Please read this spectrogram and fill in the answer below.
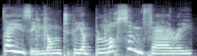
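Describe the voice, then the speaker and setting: A woman reading a children's storybook aloud in an expressive, deliberate storytelling manner. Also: on the high side, slight background noise. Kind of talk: scripted storybook narration read aloud.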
